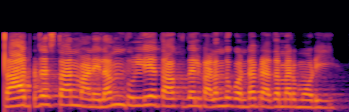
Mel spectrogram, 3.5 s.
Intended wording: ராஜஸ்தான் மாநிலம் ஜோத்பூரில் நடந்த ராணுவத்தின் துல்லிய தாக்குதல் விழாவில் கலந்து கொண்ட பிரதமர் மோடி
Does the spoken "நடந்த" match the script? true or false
false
